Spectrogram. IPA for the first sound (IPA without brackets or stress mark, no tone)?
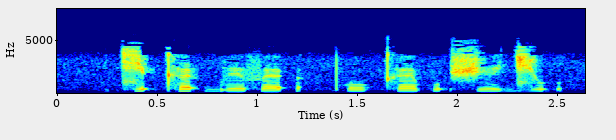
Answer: t͡ɕ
